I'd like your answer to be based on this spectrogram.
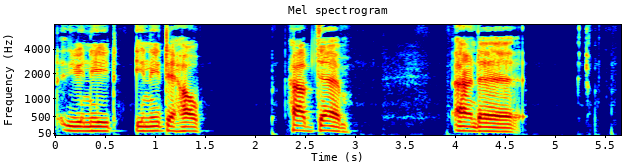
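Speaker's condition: Down syndrome; congenital, extra copy of chromosome 21; ears blocked during interview, asks for question to be repeated

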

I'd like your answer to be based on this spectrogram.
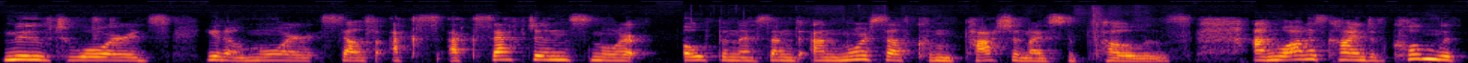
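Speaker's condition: Stammer; stammering since earliest memory, past speech and language therapy described as life changing; word, phrase and part-word repetitions, frequent um fillers, stammers on own name when introducing self; repeated sounds, repeated words

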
